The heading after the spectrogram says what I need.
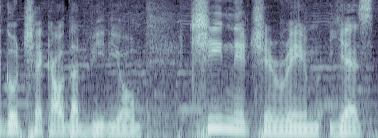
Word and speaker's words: Chinecherem: Chinecherem. Yes, it's just how it sounds. That's how it's spelled.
